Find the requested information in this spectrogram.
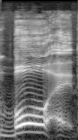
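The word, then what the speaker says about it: boul: It's not B-U-L-L anymore. They took a L off, but then now it's B-O-U-L. Like, but it's bull. Like, okay, it's bull.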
